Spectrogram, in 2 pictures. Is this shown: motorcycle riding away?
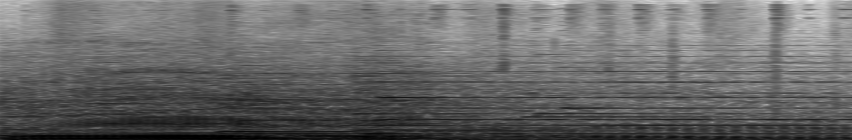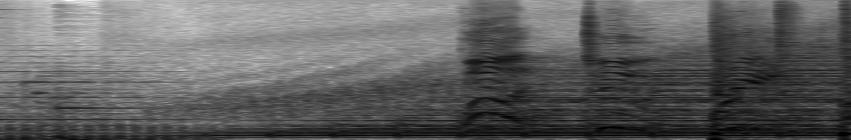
yes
